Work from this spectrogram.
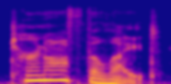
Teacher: In natural speech, this becomes turn off the light. The N from turn links to the O from off. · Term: linking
